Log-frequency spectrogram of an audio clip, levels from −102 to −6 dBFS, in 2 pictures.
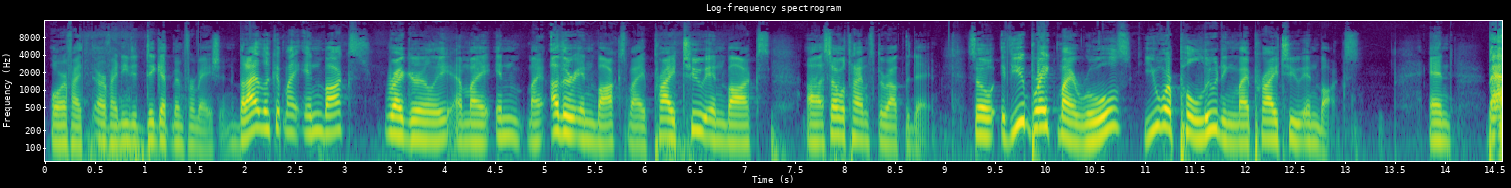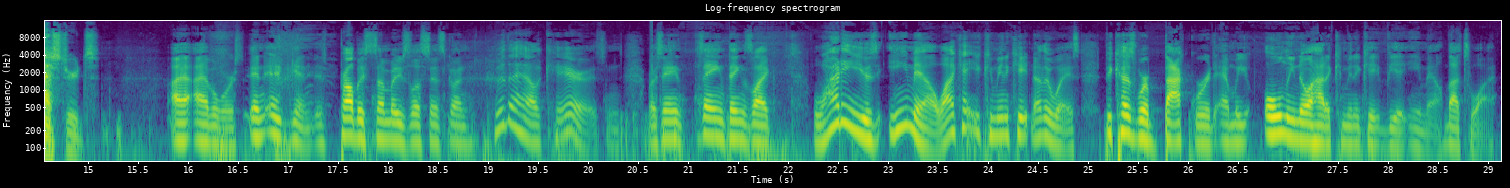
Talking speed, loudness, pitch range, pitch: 205 wpm, -18 LUFS, 125-170 Hz, 140 Hz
